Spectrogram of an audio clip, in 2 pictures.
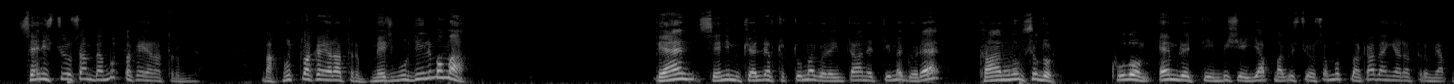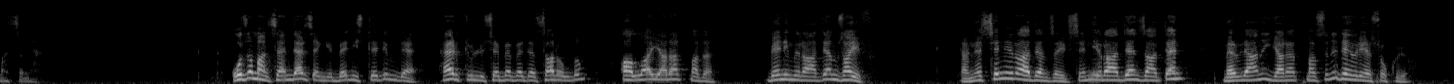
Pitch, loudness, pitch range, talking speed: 195 Hz, -32 LUFS, 170-220 Hz, 125 wpm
